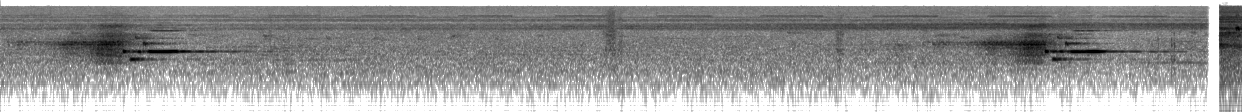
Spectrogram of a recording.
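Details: A Malaya black magpie, a treepie also called takar kambing, gives two short, nasal, ringing phrases about seven seconds apart, over a steady high insect drone.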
